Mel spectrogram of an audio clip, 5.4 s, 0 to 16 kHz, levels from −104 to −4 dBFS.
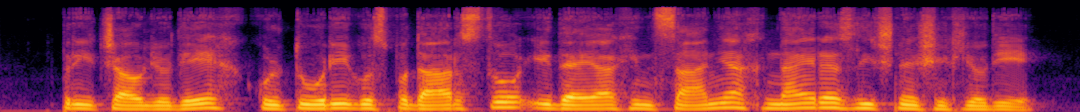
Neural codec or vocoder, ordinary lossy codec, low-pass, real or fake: none; Opus, 16 kbps; 10.8 kHz; real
